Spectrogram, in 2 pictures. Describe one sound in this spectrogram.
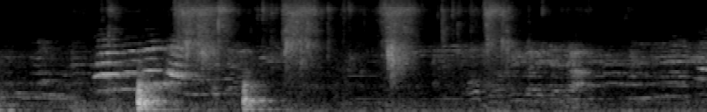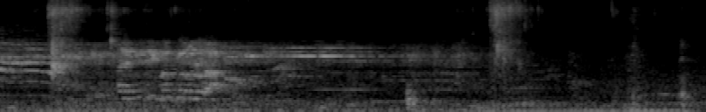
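Water splashes as a woman rinses her face from a jug.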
